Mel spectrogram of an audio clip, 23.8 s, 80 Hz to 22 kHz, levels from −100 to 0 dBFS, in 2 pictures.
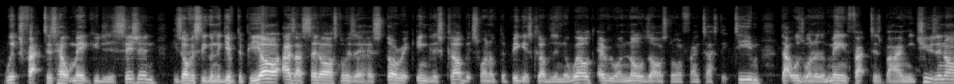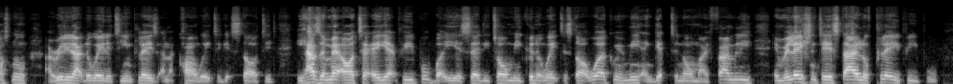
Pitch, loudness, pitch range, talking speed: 125 Hz, -22 LUFS, 110-145 Hz, 250 wpm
